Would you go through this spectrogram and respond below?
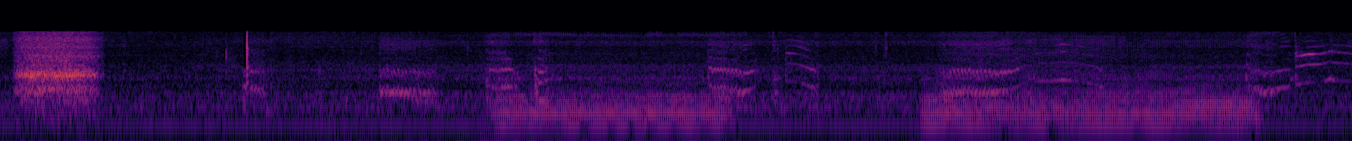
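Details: Female house cat reacting while a recording of two talking cats plays, with drawn-out, wavering meows that bend up and down in pitch, separated by pauses and a steady low hum.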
